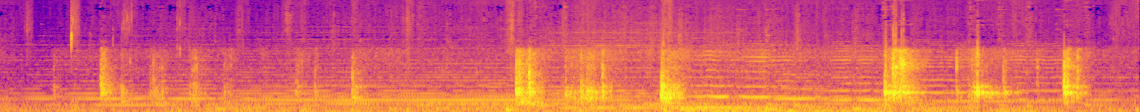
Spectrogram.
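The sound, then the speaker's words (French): A small flask standing in front of the speaker tips over and clatters: a series of sharp knocks and glassy clinks, some ringing briefly, scattered irregularly over a quiet hum. “C'était un flacon qui était devant moi et qui était tombé”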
